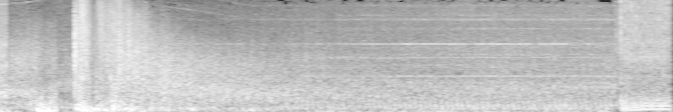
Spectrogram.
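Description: An attack helicopter drones in flight.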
